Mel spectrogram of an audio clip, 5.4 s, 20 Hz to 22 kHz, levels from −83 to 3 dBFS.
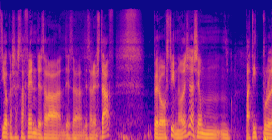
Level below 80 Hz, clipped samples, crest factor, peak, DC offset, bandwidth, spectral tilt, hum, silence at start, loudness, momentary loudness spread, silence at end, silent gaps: -32 dBFS; under 0.1%; 16 dB; 0 dBFS; under 0.1%; 17 kHz; -5 dB/octave; none; 0 s; -18 LUFS; 11 LU; 0 s; none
